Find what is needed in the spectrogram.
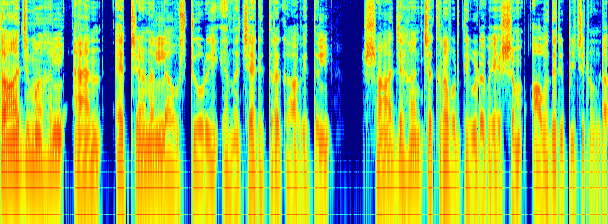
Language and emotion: Malayalam, neutral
